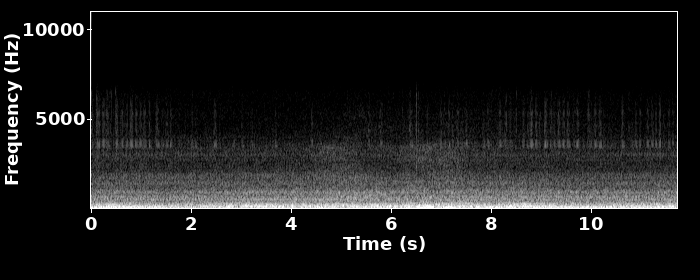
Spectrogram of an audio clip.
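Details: Opel 1.7 CDTI Z17DTJ diesel with Denso injectors, cold engine: loud rough clatter knocking like a tractor, quiet once warm, no fault codes; fixed by replacing an injector.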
